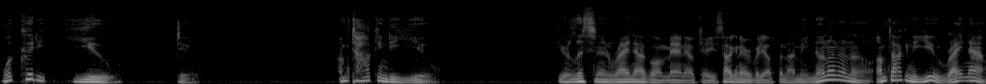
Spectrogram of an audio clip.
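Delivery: voice brought down a little, sincere. Speaking directly to a single listener, with the voice brought down a little. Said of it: "I brought my voice down a little bit".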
